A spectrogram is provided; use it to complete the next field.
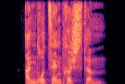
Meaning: strong dative masculine/neuter singular superlative degree of androzentrisch
- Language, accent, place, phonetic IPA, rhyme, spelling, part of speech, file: German, Germany, Berlin, [ˌandʁoˈt͡sɛntʁɪʃstəm], -ɛntʁɪʃstəm, androzentrischstem, adjective, De-androzentrischstem.ogg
